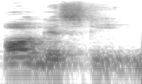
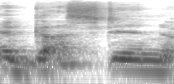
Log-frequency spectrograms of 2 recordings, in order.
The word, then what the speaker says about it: Augustine: church, a man named Saint Augustine, or Augustine, depending on how you prefer to pronounce his name. And Saint Augustine was a bishop.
